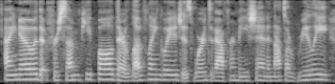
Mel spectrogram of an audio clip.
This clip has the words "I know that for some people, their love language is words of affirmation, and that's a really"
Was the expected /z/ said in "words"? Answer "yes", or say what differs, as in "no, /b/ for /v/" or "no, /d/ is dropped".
yes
